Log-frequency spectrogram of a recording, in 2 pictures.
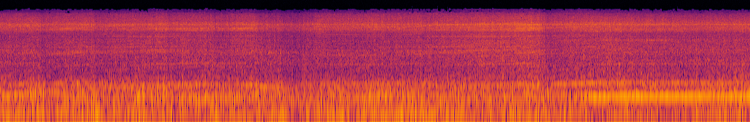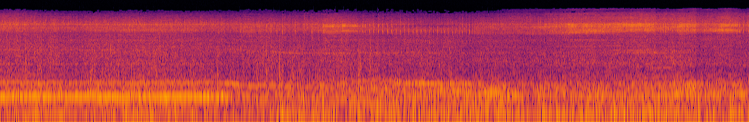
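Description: Racing kart engine heard from the kart itself, revs rising and falling through the corners. It is held high and steady for about eight seconds on the straight, then drops sharply under braking and climbs again on the exit.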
